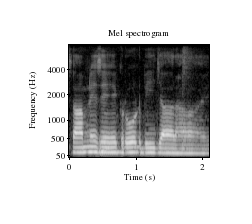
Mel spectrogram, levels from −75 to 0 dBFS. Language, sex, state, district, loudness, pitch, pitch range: Hindi, male, Arunachal Pradesh, Lower Dibang Valley, -14 LUFS, 130 Hz, 115-130 Hz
